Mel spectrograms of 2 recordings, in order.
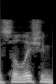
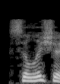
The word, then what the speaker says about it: Cilicia: The palatalization of C occurring in the West in later Vulgar Latin c. 500 to 700 accounts for its modern pronunciation in English. Cilicia Trachea, rugged Cilicia.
